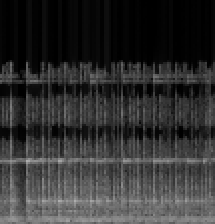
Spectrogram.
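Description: Yakshagana ensemble music: maddale barrel drums played by hand in a fast, even rhythm over a steady held drone.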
